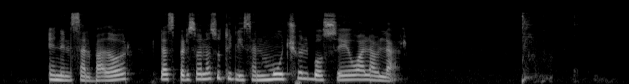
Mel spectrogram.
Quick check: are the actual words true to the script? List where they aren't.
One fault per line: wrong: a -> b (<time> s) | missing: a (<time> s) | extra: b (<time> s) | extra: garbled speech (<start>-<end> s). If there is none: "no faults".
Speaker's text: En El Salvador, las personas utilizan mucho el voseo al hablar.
no faults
